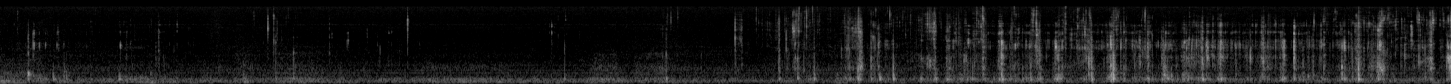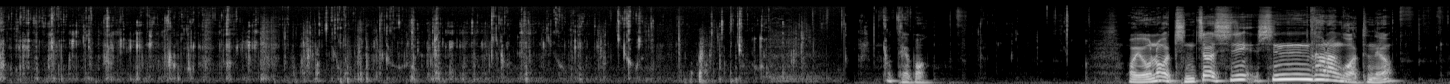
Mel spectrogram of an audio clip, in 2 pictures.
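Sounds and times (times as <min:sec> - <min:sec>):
wet chewing: 0:06.6 - 0:25.6.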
